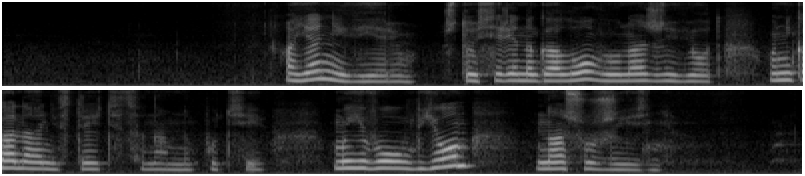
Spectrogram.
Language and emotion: Russian, sad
